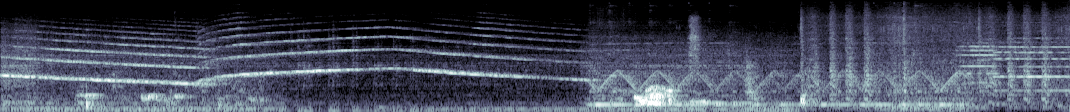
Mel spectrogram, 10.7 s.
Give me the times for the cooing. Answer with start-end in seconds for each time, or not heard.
0.8-2.6, 6.1-8.1.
